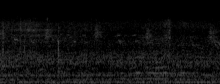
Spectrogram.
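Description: Honeybees buzz at an open hive in a steady, faint, unbroken drone with no voices over it.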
